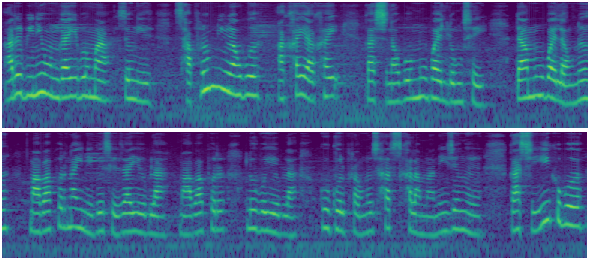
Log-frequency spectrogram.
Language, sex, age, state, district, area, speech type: Bodo, female, 30-45, Assam, Kokrajhar, rural, spontaneous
